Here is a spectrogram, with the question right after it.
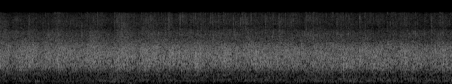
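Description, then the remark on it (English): A crowd claps steadily, a dense wash of many hands applauding at an even, sustained level for several seconds, with no voices heard above it. “If you think that's a good idea, why don't you clap your hands?”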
